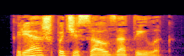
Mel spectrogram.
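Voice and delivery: usual speaking voice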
